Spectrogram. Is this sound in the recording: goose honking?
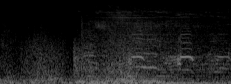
yes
